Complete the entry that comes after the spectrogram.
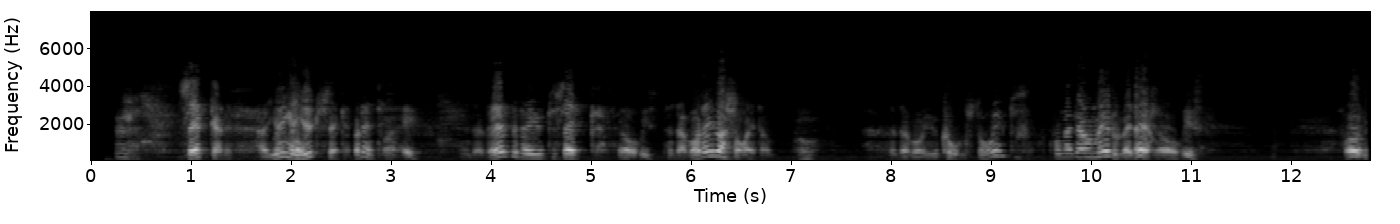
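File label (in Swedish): Hörja Skåne, dialekter; Folkminnen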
